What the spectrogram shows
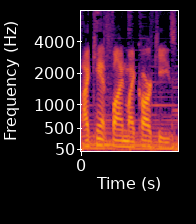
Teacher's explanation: differences imagine an American saying I can't find my car keys listen to the flat a in can't and the hard R in car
